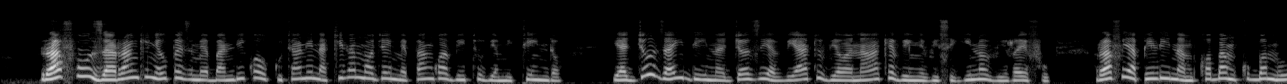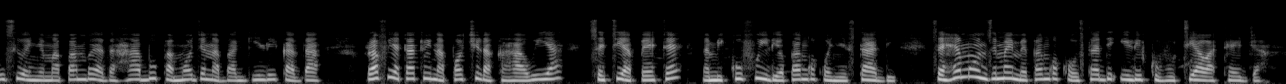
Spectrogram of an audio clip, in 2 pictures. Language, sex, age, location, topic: Swahili, female, 36-49, Nairobi, finance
